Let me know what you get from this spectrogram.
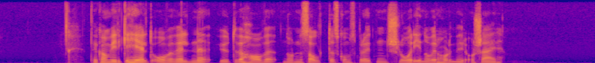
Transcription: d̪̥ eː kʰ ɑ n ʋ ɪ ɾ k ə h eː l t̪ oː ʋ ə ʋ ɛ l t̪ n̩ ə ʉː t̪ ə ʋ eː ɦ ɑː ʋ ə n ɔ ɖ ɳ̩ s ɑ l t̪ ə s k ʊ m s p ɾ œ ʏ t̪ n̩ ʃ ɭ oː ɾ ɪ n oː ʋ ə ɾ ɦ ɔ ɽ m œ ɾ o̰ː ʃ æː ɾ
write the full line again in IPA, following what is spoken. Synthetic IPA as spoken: d̪̥ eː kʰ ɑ n ʋ ɪ ɾ k ə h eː l t̪ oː ʋ ə ʋ ɛ l d̪ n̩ ə ʉː t̪ ə ʋ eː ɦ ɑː ʋ ə n ɔ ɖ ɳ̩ s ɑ l t̪ ə s k ʊ m s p ɾ œ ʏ t̪ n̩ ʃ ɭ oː ɾ ɪ n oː ʋ ə ɾ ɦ ɔ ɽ m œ ɾ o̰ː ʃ æː ɾ

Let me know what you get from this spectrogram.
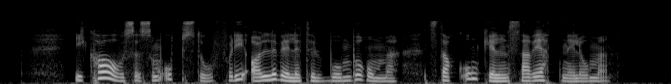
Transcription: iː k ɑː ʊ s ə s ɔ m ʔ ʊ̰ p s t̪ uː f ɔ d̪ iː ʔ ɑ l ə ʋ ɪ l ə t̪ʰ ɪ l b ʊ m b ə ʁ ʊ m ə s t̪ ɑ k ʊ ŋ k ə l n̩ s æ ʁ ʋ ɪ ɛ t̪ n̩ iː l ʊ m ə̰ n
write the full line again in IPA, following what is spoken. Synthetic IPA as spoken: iː kʰ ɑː ʊ s ə s ɔ m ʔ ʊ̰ p s t̪ uː f ɔ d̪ iː ʔ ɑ l ə ʋ ɪ l ə t̪ʰ ɪ l b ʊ m b ə ʁ ʊ m ə s t̪ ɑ k ʊ ŋ k ə l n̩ s æ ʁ ʋ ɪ ɛ t̪ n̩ iː l ʊ m ə̰ n

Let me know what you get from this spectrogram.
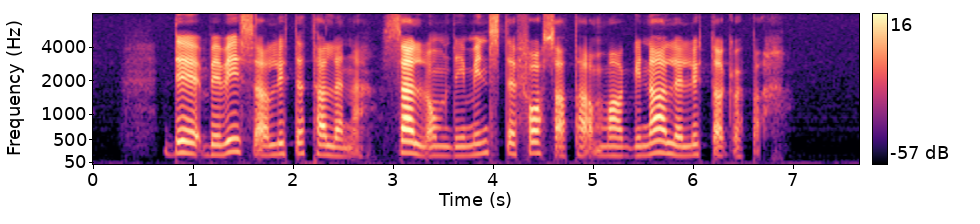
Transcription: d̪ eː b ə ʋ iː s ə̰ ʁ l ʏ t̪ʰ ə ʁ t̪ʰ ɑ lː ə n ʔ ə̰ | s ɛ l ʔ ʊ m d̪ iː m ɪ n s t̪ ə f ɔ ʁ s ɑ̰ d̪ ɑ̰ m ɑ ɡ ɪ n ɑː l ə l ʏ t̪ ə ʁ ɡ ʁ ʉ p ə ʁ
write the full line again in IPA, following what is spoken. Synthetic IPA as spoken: d̪ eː b ə ʋ iː s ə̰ ʁ l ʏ t̪ ə ʁ t̪ʰ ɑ l ə n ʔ ə̰ | s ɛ l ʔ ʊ m d̪ iː m ɪ n s t̪ ə f ɔ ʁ s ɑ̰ t̪ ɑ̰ m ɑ ɡ ɪ n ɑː l ə l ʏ t̪ ə ʁ ɡ ʁ ʉ p ə ʁ

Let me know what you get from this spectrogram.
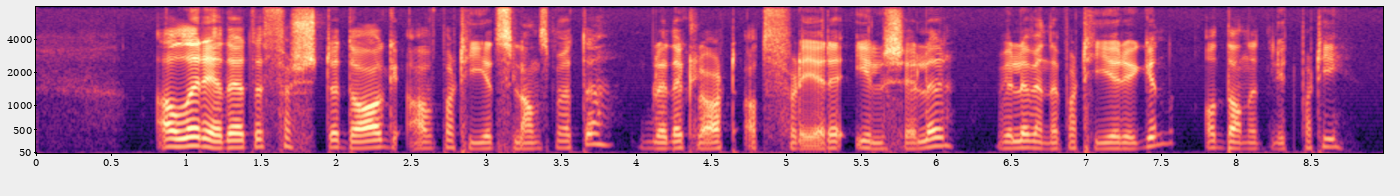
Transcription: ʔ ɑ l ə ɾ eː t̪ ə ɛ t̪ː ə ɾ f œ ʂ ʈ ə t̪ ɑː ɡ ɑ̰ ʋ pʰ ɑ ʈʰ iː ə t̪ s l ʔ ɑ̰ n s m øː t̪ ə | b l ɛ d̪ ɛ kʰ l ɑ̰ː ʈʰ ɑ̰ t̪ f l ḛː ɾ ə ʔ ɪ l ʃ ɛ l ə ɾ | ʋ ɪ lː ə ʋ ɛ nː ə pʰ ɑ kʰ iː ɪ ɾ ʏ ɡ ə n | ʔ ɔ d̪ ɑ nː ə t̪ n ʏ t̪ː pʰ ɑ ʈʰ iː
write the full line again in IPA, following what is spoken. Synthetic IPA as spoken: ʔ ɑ l ə ɾ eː d̪ ə ɛ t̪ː ə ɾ f œ ʂ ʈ ə d̪ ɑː ɡ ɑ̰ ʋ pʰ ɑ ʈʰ iː ə t̪ s l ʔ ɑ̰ n s m øː t̪ ə | b l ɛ d̪ ɛ kʰ l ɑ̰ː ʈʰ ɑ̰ t̪ f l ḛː ɾ ə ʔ ɪ l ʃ ɛ l ə ɾ | ʋ ɪ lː ə ʋ ɛ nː ə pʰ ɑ ʈʰ iː ɪ ɾ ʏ ɡ ə n | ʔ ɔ d̪ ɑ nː ə t̪ n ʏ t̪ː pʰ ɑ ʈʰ iː

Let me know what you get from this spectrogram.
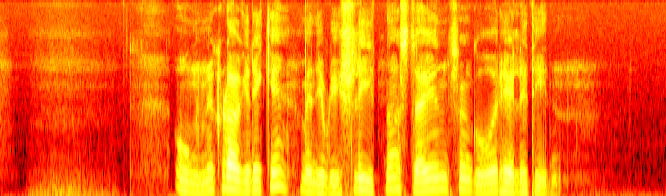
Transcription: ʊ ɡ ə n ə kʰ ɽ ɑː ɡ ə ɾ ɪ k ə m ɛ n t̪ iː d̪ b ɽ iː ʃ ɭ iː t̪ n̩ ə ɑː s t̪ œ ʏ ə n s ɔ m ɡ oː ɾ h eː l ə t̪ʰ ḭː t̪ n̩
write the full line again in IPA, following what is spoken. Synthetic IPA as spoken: ʊ ŋ ə n ə kʰ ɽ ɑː ɡ ə ɾ ɪ k ə m ɛ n d̪ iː b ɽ iː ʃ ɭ iː t̪ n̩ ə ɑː s t̪ œ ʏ ə n s ɔ m ɡ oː ɾ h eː l ə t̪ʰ ḭː d̪ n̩

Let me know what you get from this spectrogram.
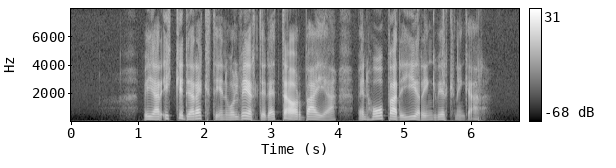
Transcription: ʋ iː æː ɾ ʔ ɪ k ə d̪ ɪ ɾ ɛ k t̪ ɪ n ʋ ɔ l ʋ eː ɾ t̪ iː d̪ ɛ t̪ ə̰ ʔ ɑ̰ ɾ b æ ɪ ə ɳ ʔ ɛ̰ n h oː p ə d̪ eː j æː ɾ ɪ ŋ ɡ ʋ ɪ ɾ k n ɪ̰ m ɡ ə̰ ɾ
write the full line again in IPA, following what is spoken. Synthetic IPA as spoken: ʋ iː æː ɾ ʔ ɪ k ə d̪ ɪ ɾ ɛ k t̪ ɪ n ʋ ɔ l ʋ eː ɾ t̪ iː d̪ ɛ t̪ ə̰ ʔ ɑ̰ ɾ b æ ɪ ə m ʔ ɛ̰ n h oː p ə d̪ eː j iː ɾ ɪ ŋ ɡ ʋ ɪ ɾ k n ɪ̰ ŋ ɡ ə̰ ɾ

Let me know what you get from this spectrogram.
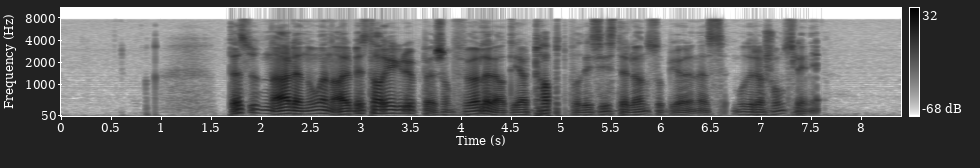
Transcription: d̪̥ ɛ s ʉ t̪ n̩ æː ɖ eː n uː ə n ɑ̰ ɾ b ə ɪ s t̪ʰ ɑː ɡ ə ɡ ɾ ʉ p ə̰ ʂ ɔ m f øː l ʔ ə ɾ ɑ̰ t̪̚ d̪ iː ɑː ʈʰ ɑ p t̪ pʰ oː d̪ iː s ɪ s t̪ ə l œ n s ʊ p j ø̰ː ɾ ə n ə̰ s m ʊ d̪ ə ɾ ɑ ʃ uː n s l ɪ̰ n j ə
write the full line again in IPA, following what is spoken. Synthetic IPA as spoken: d̪̥ ɛ s ʉ t̪ n̩ æː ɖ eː n uː ə n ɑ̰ ɾ b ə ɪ s t̪ʰ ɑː ɡ ə ɡ ɾ ʉ p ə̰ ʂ ɔ m f øː l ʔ ə ɾ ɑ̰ t̪̚ d̪ iː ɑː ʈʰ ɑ p t̪ pʰ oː d̪ iː s ɪ s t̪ ə l œ n s ʊ p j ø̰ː ɾ ə n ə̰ s m ʊ d̪ ə ɾ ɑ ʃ uː n s l ɪ̰ n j ə

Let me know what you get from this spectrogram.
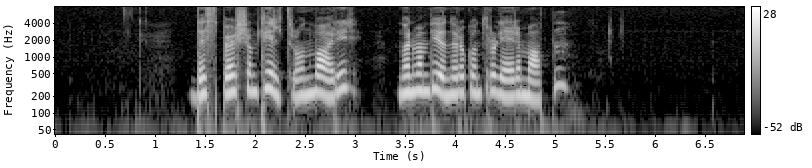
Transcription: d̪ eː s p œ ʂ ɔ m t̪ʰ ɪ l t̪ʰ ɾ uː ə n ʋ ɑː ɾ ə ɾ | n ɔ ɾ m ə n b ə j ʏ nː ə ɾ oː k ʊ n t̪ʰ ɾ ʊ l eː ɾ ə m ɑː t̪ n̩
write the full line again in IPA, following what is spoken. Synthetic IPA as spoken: d̪ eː s p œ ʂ ɔ m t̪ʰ ɪ l t̪ʰ ɾ uː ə n ʋ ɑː ɾ ə ɾ | n ɔ ɾ m ɑ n b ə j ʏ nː ə ɾ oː k ʊ n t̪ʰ ɾ ʊ l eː ɾ ə m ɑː t̪ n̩

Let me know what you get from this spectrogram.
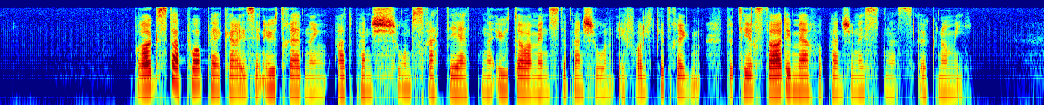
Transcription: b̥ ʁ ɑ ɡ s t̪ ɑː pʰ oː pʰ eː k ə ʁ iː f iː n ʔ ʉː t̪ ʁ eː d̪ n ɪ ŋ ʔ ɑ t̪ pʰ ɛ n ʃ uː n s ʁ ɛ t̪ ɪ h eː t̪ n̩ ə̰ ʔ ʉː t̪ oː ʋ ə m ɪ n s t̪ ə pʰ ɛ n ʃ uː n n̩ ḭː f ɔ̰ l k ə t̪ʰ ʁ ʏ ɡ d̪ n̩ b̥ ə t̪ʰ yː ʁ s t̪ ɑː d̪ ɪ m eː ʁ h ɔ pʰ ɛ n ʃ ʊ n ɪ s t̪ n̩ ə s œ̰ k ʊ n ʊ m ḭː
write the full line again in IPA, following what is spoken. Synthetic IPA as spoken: b̥ ʁ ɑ ɡ s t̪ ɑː pʰ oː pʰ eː k ə ʁ iː s iː n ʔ ʉː t̪ ʁ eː d̪ n ɪ ŋ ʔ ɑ t̪ pʰ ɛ n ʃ uː n s ʁ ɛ t̪ ɪ h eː t̪ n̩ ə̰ ʔ ʉː t̪ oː ʋ ə m ɪ n s t̪ ə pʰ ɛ n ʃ uː n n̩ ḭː f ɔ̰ l k ə t̪ʰ ʁ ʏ ɡ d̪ n̩ b̥ ə t̪ʰ yː ʁ s t̪ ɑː d̪ ɪ m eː ʁ f ɔ pʰ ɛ n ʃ ʊ n ɪ s t̪ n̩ ə s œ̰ k ʊ n ʊ m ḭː

